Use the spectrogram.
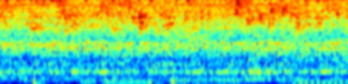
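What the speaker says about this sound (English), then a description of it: "next you'll hear the water running" Tap water running steadily into a sink while a face is wetted before shaving, a continuous close splashing stream with small shifts as hands move through it, no voices.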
